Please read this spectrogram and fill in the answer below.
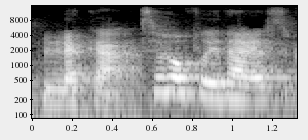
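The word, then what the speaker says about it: Lykke: Anyway, the correct way to pronounce them, I believe, is LOPPA.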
